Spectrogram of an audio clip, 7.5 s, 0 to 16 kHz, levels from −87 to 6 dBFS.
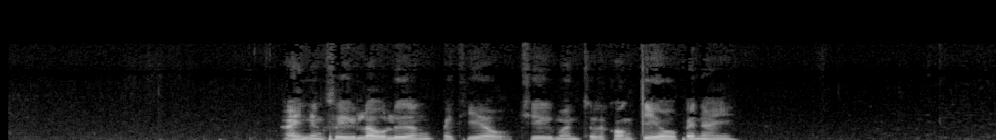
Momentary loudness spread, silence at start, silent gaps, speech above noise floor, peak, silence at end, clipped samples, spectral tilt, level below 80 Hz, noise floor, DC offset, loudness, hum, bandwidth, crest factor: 9 LU; 2.1 s; none; 43 dB; -6 dBFS; 1.95 s; under 0.1%; -7 dB/octave; -52 dBFS; -67 dBFS; under 0.1%; -25 LUFS; none; 11.5 kHz; 22 dB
